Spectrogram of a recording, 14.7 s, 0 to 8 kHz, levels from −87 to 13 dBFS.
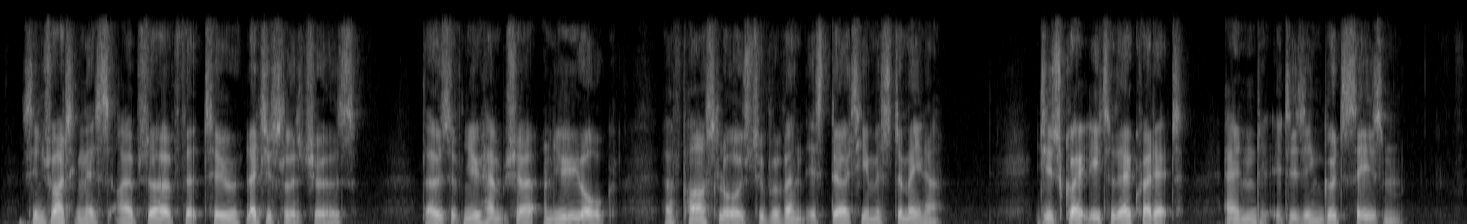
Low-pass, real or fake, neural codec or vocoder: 7.2 kHz; fake; vocoder, 22.05 kHz, 80 mel bands, WaveNeXt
